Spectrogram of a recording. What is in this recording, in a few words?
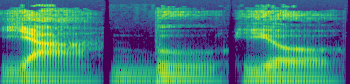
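"yabuyo", concatenated syllables; Affixing experiment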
